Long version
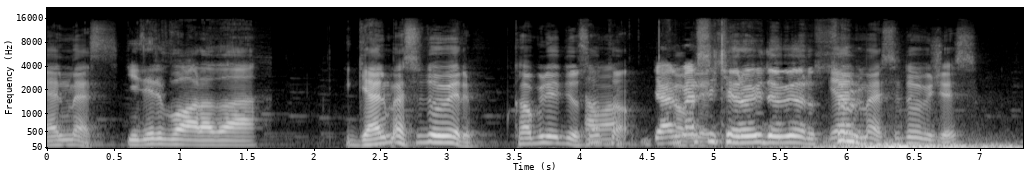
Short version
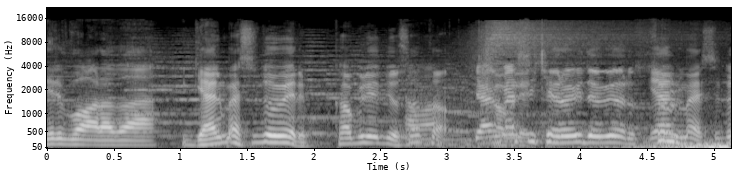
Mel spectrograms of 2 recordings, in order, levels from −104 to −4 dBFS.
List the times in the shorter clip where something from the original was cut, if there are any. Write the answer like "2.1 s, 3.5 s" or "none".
0.9 s, 2.1 s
